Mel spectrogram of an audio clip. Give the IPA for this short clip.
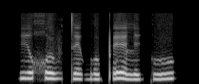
i χʷ ɯ v t e ɡʷ ɯ pʼ e l i k u

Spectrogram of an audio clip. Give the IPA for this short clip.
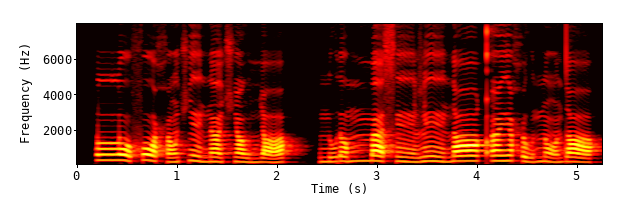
lː ɔ˥˨ f ɔ˥˨ ħ ɔ̃˩˧ ç ẽ˥˨ n ã˧˩ ç ɑ̃˧˩ w ɲ ɑ˧˩˧ | n u˩˧ ɾ ʌ˩˧ mː a˥˨ s ẽː˧˩ ɮ ẽː˥˨ n ɑː˥ qʼ ẽː˥ ħ u˧˩˧ n ɔ̃˧˩˧ d ɑ˧˩

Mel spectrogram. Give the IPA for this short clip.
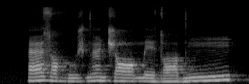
æ z ɒ ɦ u ʒ d̪ æ̃ d͡ʒ ɒː m e d ɒː d̪ ĩː

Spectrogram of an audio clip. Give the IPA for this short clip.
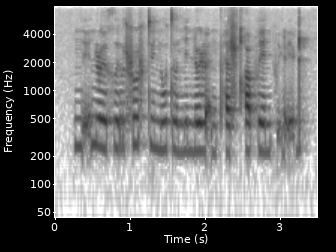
n ḛ n ɭ ø x ɯ r ʂ u ʂ t̪ y n u t ɯ n i n ɳ ɯ ɭ æ̰ n pʰ æ ʂ qʰ u f e n f ḭ ɳ ḛ ɖ

